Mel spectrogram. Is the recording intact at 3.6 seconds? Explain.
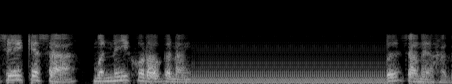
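No. At 3.6 s the audio is inside a system hang loop running from 1.92 to 3.87 s. A 20 ms slice of speech repeats continuously at 50 Hz while the driver is stalled and the hardware keeps replaying the same ring buffer, so it sounds like a steady, flat buzz.

The whole clip, including this moment, is muffled and grainy, with nothing above 4.2 kHz and rough, noisy detail in the tones. This is likely Opus compression in its CELT mode at a very low bitrate, which fits roughly 8 kbps narrowband encoding.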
